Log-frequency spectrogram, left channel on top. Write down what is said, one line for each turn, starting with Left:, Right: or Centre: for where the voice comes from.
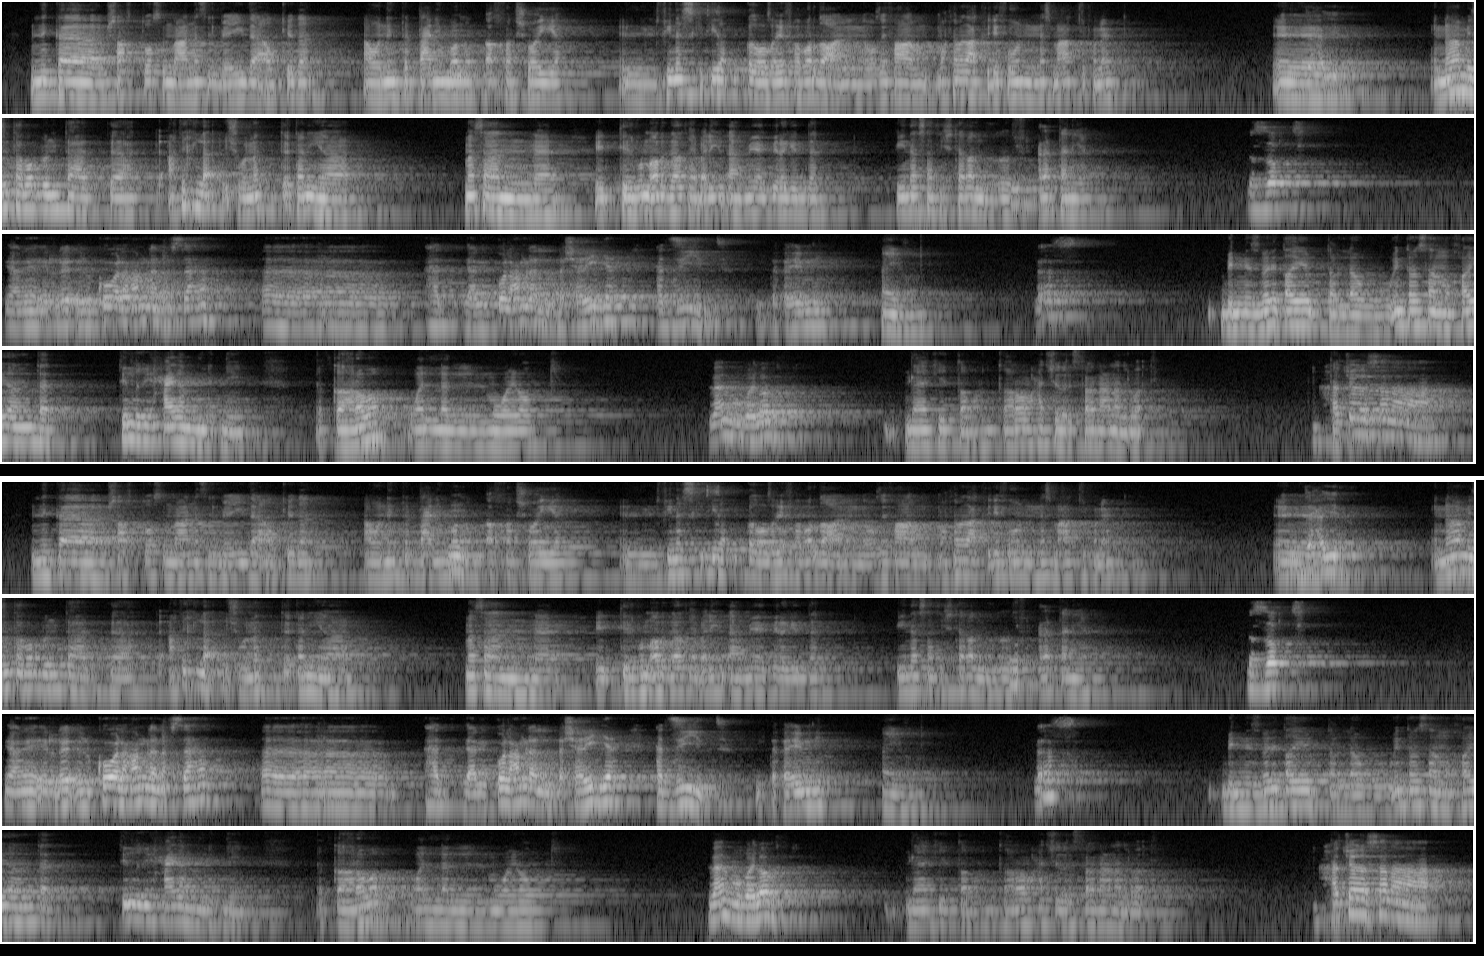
Left: ان انت مش عارف تتواصل مع الناس البعيدة او كده او ان انت التعليم
Right: مم.
Left: برضه هيتأخر شوية ال... في ناس كتير
Right: بز-
Left: هتفقد وظايفها برضه على ان وظيفة معتمدة على التليفون الناس معاها تليفونات إيه...
Right: دي حقيقة
Left: انما ميزتها برضه ان انت هت... هت... هتخلق شغلانات تانية مثلا التليفون الارضي دوت هيبقى ليه أهمية كبيرة جدا في ناس هتشتغل
Right: مم.
Left: في حاجات تانية
Right: بالظبط يعني ال- ال- القوى العاملة نفسها آه، هت يعني القوى العاملة البشرية هتزيد انت فاهمني
Left: ايوه
Right: بس
Left: بالنسبة لي طيب طب لو انت مثلا مخير ان انت تلغي حاجة من الاتنين الكهرباء ولا الموبايلات
Right: لا الموبايلات
Left: لا اكيد طبعا الكهرباء محدش يقدر يستغنى عنها دلوقتي انت
Right: محدش يعرف انا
